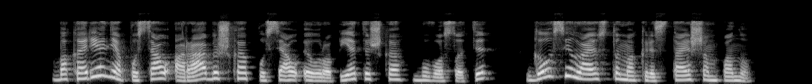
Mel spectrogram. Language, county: Lithuanian, Vilnius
